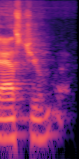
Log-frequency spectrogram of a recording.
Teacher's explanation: there's hardly any T sound. The T sound mostly drops out. So it just sounds like asked you.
